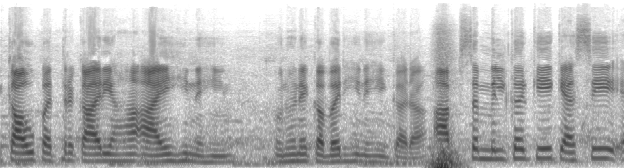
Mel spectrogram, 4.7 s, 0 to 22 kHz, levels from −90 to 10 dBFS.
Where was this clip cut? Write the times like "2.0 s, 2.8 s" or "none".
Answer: 3.2 s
